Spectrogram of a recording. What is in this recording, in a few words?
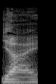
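"yai", Cantonese, low level tone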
